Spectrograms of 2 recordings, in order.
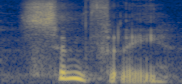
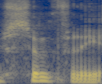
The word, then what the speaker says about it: Symfony: is a web framework called symphony and it's spelled like this sym Fon Y and I have not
